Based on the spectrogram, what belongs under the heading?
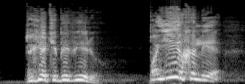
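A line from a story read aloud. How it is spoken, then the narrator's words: Sudden shout, laughing. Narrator (Russian): заорал вдруг Володя и захохотал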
